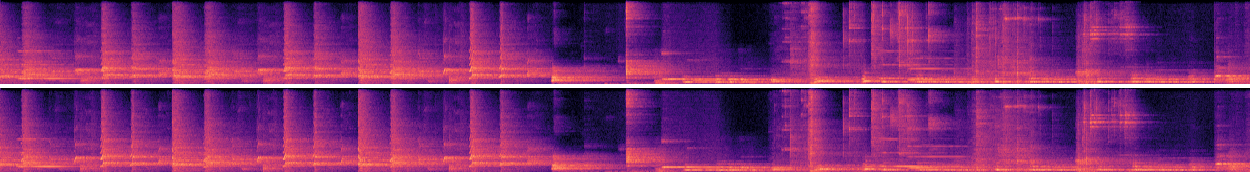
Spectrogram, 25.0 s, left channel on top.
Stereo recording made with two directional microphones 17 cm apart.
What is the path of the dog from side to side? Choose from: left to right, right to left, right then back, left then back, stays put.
right to left.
